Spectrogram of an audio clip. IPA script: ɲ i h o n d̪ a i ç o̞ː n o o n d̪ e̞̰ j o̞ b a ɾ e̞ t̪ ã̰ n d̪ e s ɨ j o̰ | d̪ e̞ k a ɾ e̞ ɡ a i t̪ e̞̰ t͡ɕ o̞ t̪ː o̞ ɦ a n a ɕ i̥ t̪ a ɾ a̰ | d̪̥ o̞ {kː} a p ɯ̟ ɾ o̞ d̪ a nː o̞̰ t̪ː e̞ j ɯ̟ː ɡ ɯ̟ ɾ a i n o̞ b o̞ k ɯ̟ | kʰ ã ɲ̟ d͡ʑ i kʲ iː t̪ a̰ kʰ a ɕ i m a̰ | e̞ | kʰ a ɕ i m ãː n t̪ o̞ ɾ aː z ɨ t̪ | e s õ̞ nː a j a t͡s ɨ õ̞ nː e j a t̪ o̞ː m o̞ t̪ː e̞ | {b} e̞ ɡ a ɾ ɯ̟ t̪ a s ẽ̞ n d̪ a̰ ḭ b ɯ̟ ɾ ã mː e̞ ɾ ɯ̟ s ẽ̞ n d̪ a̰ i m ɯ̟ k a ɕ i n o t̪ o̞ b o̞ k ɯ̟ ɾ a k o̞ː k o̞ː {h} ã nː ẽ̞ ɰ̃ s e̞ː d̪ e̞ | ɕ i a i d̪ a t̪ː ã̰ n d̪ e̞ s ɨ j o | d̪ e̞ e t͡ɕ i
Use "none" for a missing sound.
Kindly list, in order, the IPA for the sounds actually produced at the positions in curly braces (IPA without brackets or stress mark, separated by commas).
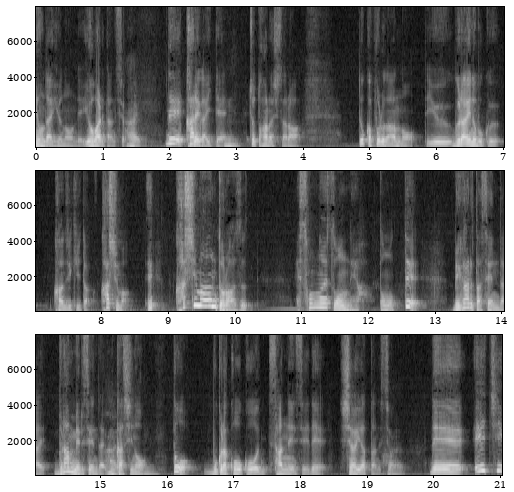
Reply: kː, b, s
